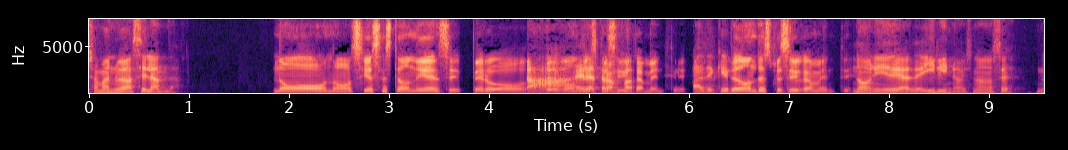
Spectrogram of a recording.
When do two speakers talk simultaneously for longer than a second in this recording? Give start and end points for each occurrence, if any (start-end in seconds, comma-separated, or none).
4.4-5.6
